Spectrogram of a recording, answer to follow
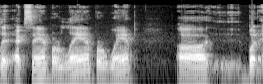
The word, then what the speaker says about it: XAMPP: using is exempt and I think they actually pronounce it shamp which is surprising to me if you watch this introduction I've always called it xampp or lamp or lamp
